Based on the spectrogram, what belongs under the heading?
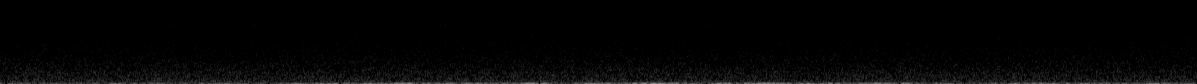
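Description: Only a steady, low, rustling hiss is heard throughout, with no animal call.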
